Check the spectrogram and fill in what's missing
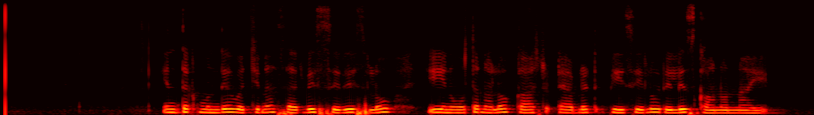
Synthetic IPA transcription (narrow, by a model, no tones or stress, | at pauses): int̪ɐkumund̪e̞ːʋɐt͡ʃːinɐsɐɾʋisːiɾiːslo̞ːiːnuːt̪ɐnɐlo̞ːkaːsʈʈaːbleʈpiːsiːluɾiliːskaːnunːaːji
